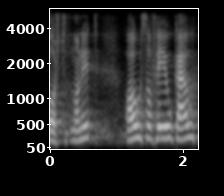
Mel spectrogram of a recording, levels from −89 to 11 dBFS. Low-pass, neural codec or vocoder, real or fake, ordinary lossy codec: 5.4 kHz; codec, 24 kHz, 0.9 kbps, DualCodec; fake; none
